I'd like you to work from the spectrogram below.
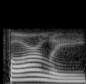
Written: Farley

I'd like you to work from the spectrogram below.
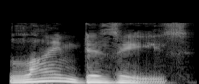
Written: lyme disease

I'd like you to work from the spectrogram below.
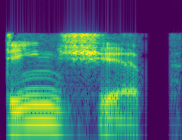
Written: deanship

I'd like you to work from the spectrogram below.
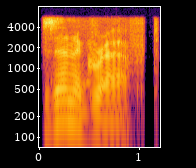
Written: xenograft

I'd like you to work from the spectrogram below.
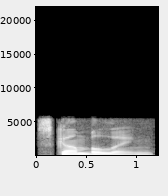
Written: scumbling

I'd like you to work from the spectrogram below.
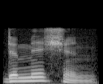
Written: Domitian

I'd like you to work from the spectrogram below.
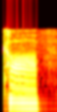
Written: kaph

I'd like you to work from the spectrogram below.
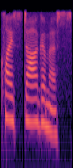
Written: cleistogamous

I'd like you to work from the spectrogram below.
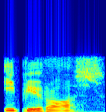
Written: Epeiros

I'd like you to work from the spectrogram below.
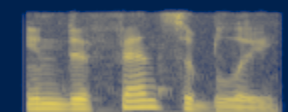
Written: indefensibly

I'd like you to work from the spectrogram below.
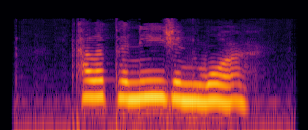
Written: Peloponnesian War

